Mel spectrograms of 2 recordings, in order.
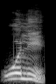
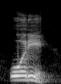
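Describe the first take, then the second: First: ओली with an l instead of the r; wrong l sound. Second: ओरी with a clear tapped r, not an l; correct ori. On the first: Teacher showing students the mistake ओली. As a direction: demonstrate the wrong ओली using l. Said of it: "फिर ओली नहीं करना". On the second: Teacher modelling ओरी correctly for students. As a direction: say ओरी the right way with r. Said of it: "अब ऐसा नहीं करना". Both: Shown as a demonstration.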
